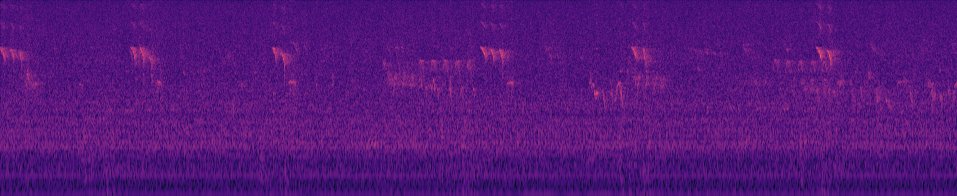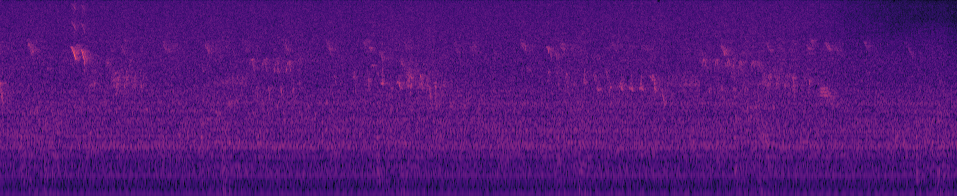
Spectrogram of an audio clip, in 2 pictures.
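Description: Small birds chirping, many short high chirps repeating throughout, over a steady low mechanical hum.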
